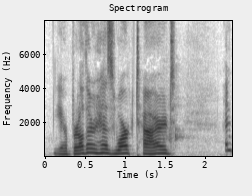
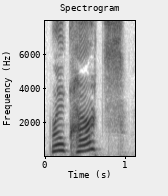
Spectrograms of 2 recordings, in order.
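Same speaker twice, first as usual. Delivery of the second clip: mock disbelief; 10 semitones higher than usual. Wife mocks Tom's boast.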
